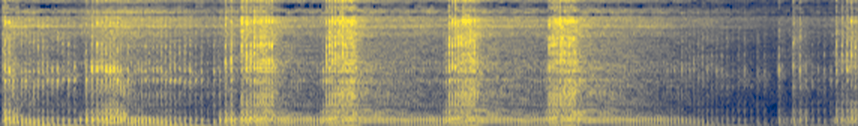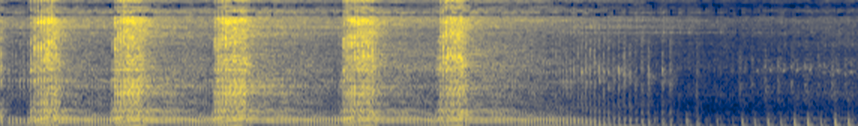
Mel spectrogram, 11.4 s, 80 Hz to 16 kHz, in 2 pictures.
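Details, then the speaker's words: 1998 Honda XR100 after full build, 22 mm Mikuni with 125 main and 15 pilot, XR pipe with spark arrestor removed: quick repeated throttle blips rising and falling cleanly with a sharp open-pipe bark, no knocks or misses; normal revving. "And she runs pretty good. XR pipe sounds good."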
